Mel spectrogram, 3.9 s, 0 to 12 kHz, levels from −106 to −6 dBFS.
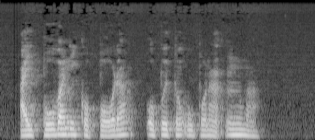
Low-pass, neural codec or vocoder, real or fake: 10.8 kHz; vocoder, 48 kHz, 128 mel bands, Vocos; fake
